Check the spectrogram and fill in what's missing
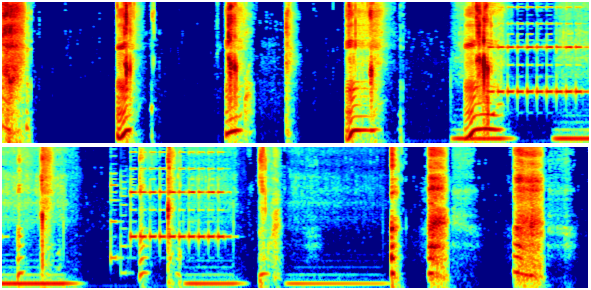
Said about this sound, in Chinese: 谁啊？这么晚还来电话？老公，我等一下，我先接电话。等一下，还有电话。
